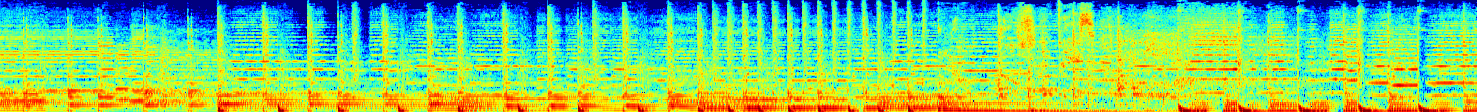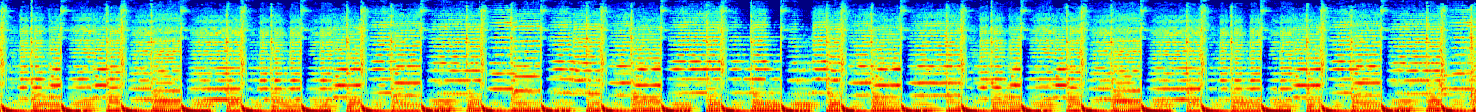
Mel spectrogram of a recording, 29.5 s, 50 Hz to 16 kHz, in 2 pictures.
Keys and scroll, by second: 10.5 shift+Page_Down.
